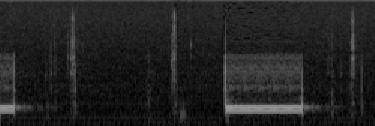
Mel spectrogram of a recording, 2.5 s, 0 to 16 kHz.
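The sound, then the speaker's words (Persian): A telephone busy tone after a caller's line cuts off, the tail of one beep followed by a single steady mid-pitched beep of about half a second, with faint clicks in the gaps. “خط 4 از ایران. خیلی خوب قطع شد.”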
